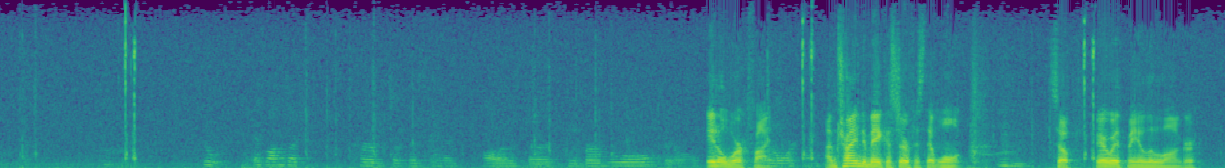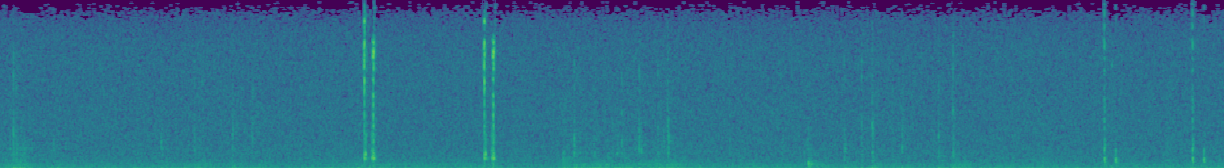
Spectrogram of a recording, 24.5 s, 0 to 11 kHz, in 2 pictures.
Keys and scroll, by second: 0.7 Return, 19.3 BackSpace.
